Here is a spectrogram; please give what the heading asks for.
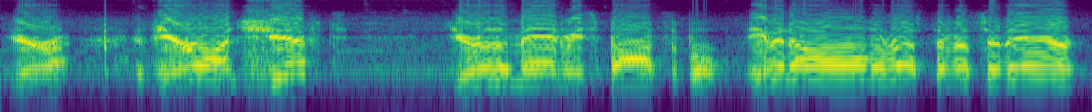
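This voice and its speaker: A man's voice: high-pitched, normal speed, a bit bright, highs cut off. A man chatting casually and teasingly as an amateur radio operator over two-way radio. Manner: joking, teasing. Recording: very noisy two-way radio transmission.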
